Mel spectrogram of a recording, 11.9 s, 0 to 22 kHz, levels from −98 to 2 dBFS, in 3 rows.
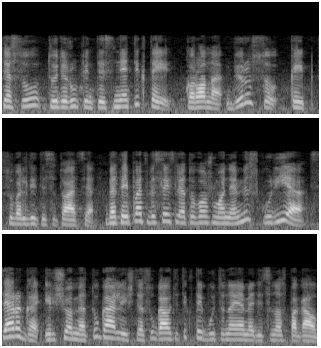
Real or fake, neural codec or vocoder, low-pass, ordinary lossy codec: fake; vocoder, 24 kHz, 100 mel bands, Vocos; 7.2 kHz; Opus, 64 kbps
